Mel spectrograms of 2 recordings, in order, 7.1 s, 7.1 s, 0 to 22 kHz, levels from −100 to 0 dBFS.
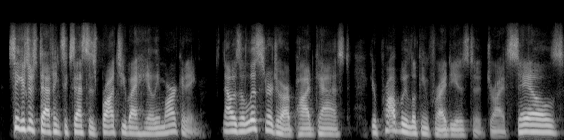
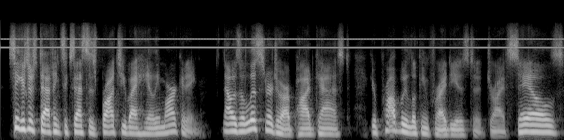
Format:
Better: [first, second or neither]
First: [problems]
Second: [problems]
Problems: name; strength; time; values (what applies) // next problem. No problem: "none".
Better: first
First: none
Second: high-pitched whine; loud; throughout; 6.5 kHz, 7 dB below the speech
